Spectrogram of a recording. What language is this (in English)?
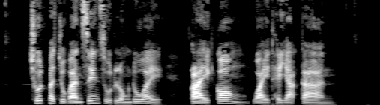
Thai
